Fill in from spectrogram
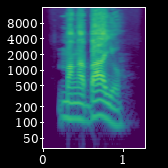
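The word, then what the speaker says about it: mangabayo: And that is mga bayo.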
